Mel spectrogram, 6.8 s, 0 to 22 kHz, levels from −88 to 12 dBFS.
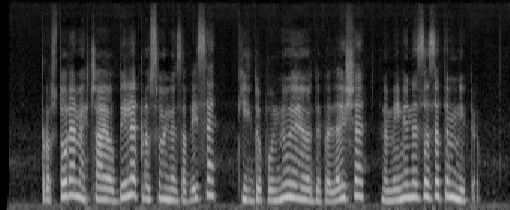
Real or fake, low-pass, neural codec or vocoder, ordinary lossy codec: fake; none; codec, 44.1 kHz, 2.6 kbps, SNAC; none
